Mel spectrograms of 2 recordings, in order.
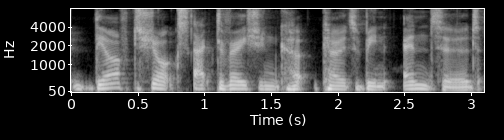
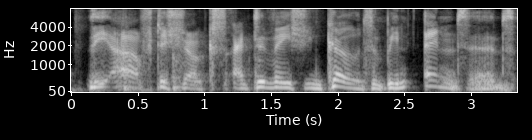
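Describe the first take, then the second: First: It is said in the speaker's normal voice. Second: It is said in a put-on villain voice.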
